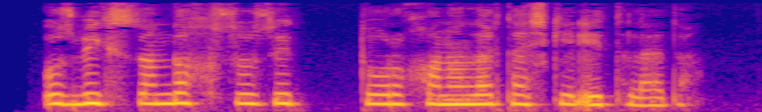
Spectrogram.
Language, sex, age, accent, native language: Uzbek, female, 18-24, Samarqand, Uzbek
